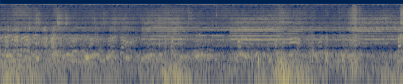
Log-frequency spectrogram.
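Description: Quiet stadium crowd ambience: scattered distant voices and calls from a small crowd, with a faint held tone in the middle for about two seconds.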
